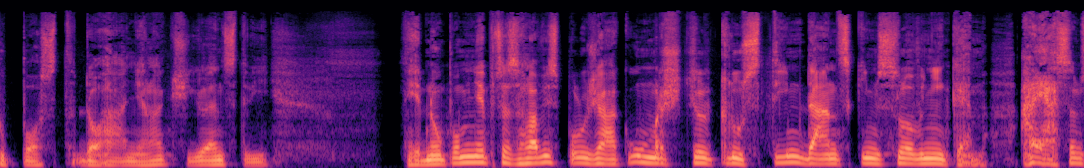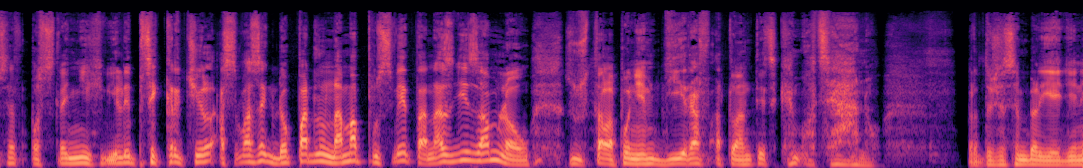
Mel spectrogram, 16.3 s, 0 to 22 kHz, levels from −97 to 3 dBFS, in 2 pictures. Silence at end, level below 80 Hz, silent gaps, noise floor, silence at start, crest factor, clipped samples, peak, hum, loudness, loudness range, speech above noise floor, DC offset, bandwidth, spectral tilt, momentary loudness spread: 0 s; -48 dBFS; none; -53 dBFS; 0 s; 20 dB; under 0.1%; -2 dBFS; none; -21 LUFS; 3 LU; 32 dB; under 0.1%; 17 kHz; -4.5 dB/octave; 9 LU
